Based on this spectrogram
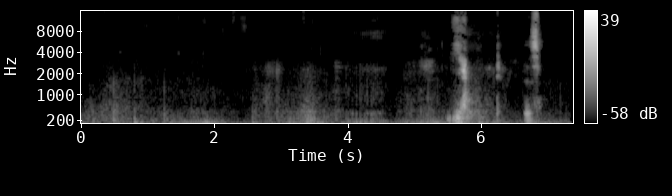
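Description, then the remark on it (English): A male domestic cat, cuddling and lying right next to a person who has just woken up, purrs up close in a low, steady rumble that swells softly with each breath. Near the end, a couple of brief, louder rustling bursts break in. “Woke up and my cat was cuddling, laying right next to me.”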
